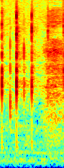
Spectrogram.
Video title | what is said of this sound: Radiant Defense Review Rodan and Fields R+F | I like to shake it up. You hear the little clicking?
